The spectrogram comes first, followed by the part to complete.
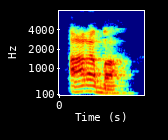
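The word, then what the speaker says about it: araba: और एक और बात जो वोवेल्स है ना जैसे कि ये अराबा जिसका मीन्स होता है कार गाड़ी तो हम आराबा आ को ज्यादा खींचते नहीं है।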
